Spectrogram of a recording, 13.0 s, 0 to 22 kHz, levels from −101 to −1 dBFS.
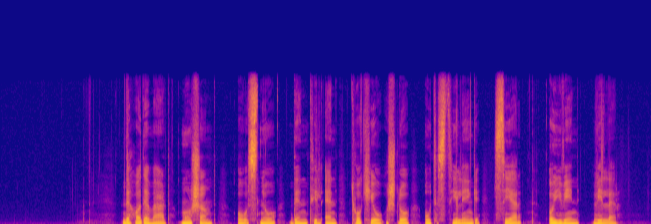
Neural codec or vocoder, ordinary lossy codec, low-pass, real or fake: none; none; 14.4 kHz; real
